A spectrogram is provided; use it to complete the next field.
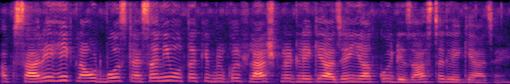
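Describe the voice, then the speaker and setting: A woman talks at a high pitch, keeping her intonation fairly even. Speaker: current affairs teacher for exam aspirants. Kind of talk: lecture. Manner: casual Hinglish code-switching.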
